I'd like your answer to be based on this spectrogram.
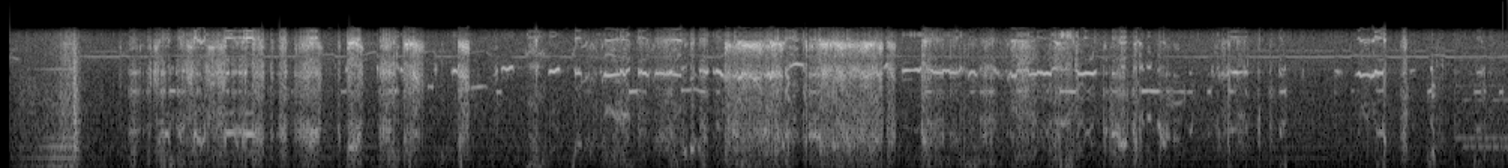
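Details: A dental scaler during a dog's teeth cleaning at a veterinary hospital: high, scratchy clicking and buzzing as it works over the teeth.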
